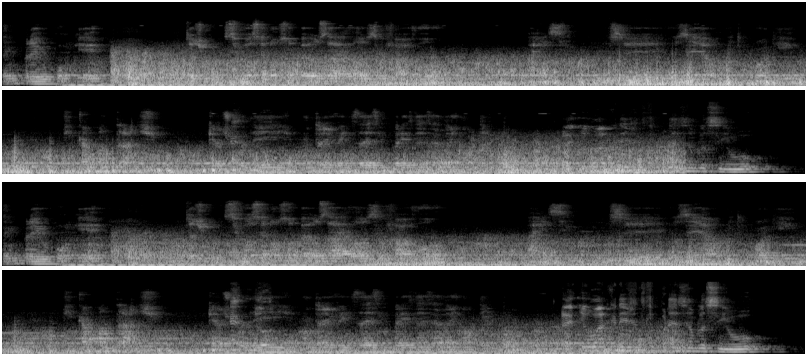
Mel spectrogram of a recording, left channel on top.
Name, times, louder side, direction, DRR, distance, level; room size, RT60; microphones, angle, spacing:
voice 1, 0.0-4.4 5.2-7.9 8.6-9.6 10.1-13.2, left 1 dB, 5° right, -7 dB, 2.2 m, -25 dB
sound 1, 0.5-14.2, equal, 40° right, 1.2 m, -26 dB
sound 2, 1.1-14.9, left 6 dB, 75° left, 0.3 m, -22 dB
voice 2, 10.3-10.8 13.6-15.6, right 2 dB, 85° right, 8 dB, 0.7 m, -28 dB
9.0 x 4.5 x 2.6 m, 0.66 s
head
